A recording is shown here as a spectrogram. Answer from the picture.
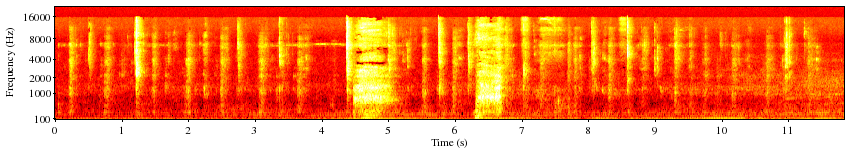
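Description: Crisp chewing of raw cucumber, close to the microphone, with many small crunching clicks. Two louder short breathy sounds, about four and six and a half seconds in.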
